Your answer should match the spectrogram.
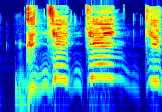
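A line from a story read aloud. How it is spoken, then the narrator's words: Shrill shriek. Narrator (Russian): взвизгнула она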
